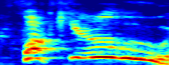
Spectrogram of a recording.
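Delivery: play-acted shrill yell in a Russian accent. Retelling how a woman reacts whenever she gets into danger; imitating her yelling. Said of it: "she's like yelling at".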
